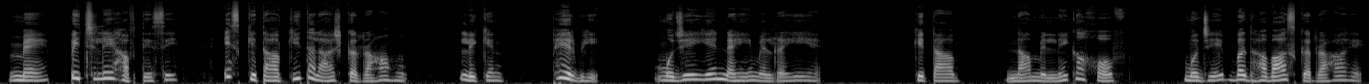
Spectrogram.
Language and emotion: Urdu, fearful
